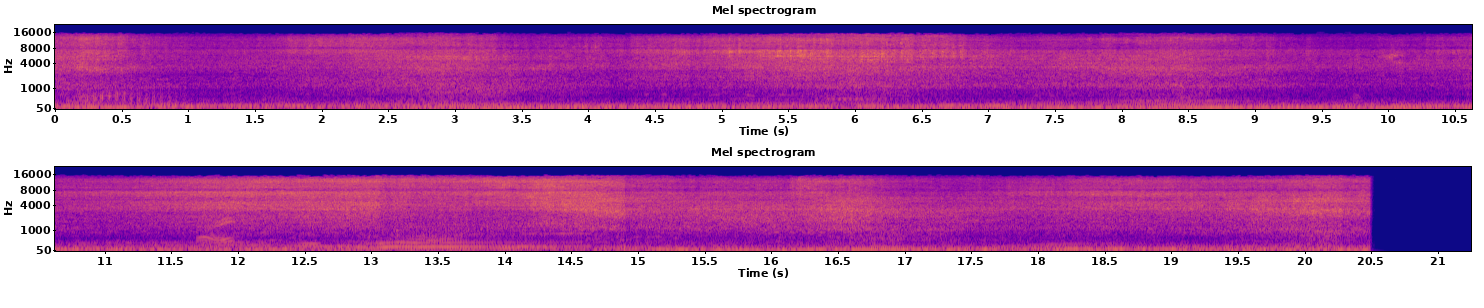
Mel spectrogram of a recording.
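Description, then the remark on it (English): A car engine roars loudly and steadily throughout, revving up with rising and falling pitch sweeps midway as race cars roll through and accelerate; no one speaks. “It's a hazard car.”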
